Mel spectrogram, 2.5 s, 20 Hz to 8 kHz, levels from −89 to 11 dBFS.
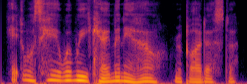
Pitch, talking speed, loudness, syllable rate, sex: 125 Hz, 220 wpm, -16 LUFS, 6.5 syllables/s, male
